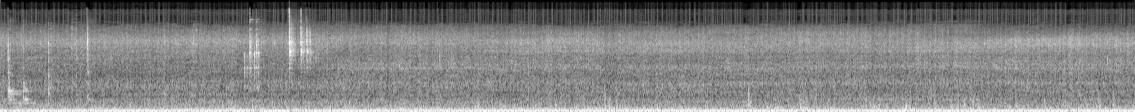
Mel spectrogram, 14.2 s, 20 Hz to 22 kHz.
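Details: 1992 Dodge Dakota at idle: steady low drone with a loose, roughly regular knock underneath; owner wonders whether the torque converter is the cause, not confirmed.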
